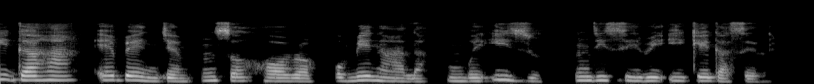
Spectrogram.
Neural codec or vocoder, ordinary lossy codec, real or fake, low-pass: codec, 16 kHz in and 24 kHz out, 2.2 kbps, FireRedTTS-2 codec; none; fake; 7.2 kHz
